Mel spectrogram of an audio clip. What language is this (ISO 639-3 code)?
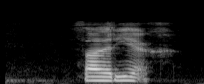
isl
